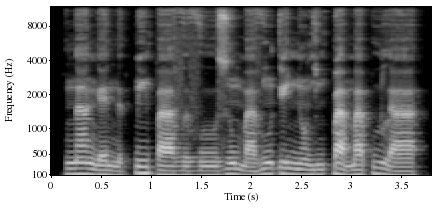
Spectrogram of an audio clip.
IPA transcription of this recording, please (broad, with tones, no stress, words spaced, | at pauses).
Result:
nã˧ŋɛ˨ nə˨k͡pĩ˦ paː˨və˨ voː˨ zũ˧ma˨ vũ˧ɗe˦ɲɔ̃˧ ɡĩ˧k͡pa˦˨ma˧ pu˦ la˧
